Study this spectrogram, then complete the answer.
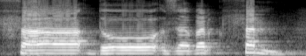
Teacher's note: سامنے کی اوپر کے جو دانت ہیں ان دانتوں کے کناروں پر اپنی زبان کو پھیلا کر زبان کے کنارے کو لگائیں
